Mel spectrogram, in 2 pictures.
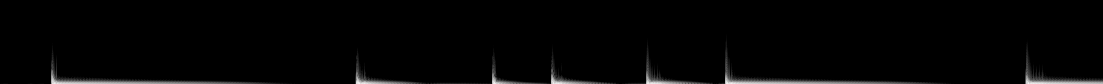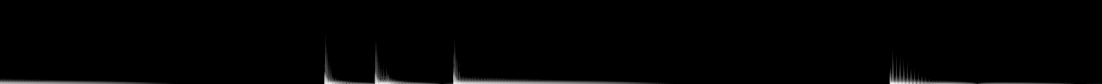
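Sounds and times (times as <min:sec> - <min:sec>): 
kick drum: 0:00.5 - 0:01.2, 0:03.6 - 0:04.1, 0:04.9 - 0:08.0, 0:10.3 - 0:11.0, 0:14.3 - 0:16.3, 0:20.0 - 0:20.8.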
